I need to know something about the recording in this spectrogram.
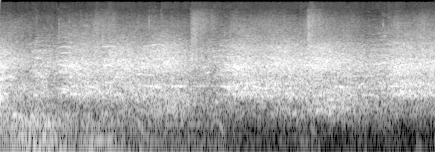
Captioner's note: crowd cheering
